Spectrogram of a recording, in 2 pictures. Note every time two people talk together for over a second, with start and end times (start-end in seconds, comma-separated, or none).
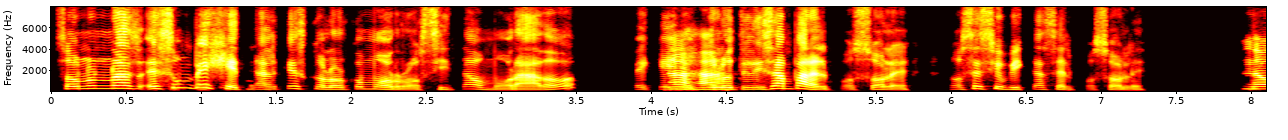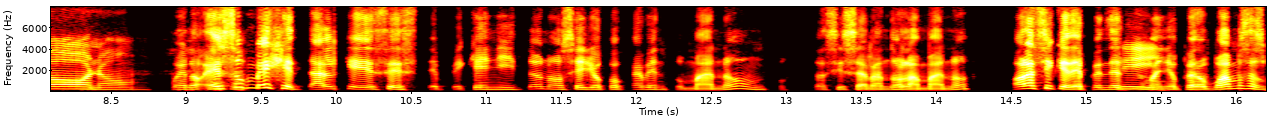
none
